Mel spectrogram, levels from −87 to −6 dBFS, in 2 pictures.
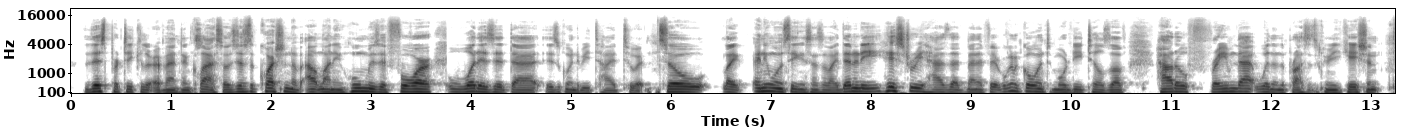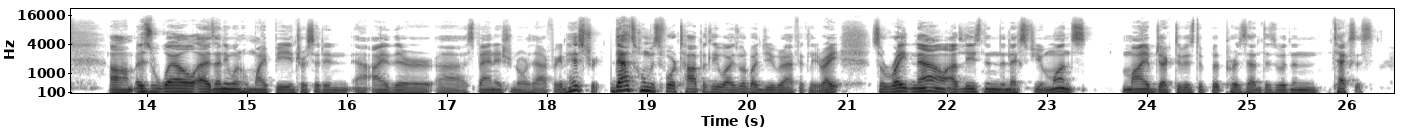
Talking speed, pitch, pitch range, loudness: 235 wpm, 115 Hz, 110-135 Hz, -26 LUFS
